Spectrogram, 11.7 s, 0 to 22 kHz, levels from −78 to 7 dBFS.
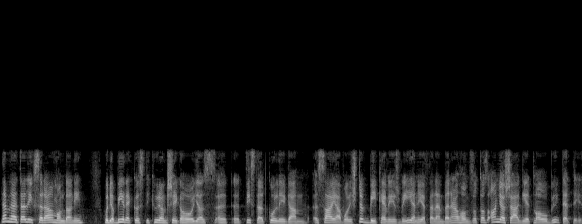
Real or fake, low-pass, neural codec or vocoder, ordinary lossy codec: fake; 7.2 kHz; codec, 16 kHz, 1.1 kbps, Voila-Tokenizer; none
